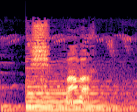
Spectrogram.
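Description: Title music fades out, then cuts suddenly to outdoor ambience with a brief high-pitched insect chirp.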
